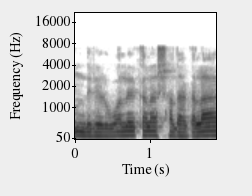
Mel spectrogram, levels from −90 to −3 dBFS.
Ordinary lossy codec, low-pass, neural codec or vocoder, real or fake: none; 7.2 kHz; none; real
